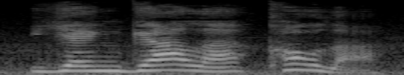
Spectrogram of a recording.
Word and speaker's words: Yangala Cola: The right pronunciation is Yangala Cola.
